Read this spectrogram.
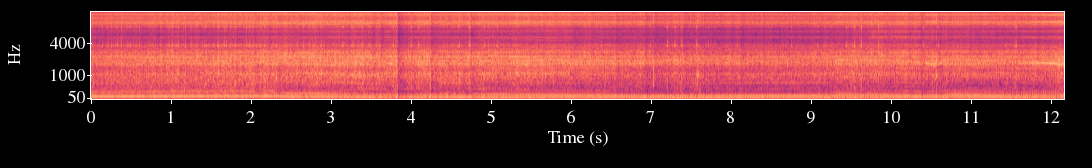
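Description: A motorcycle engine roars loudly and shifts pitch as it shifts gears.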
